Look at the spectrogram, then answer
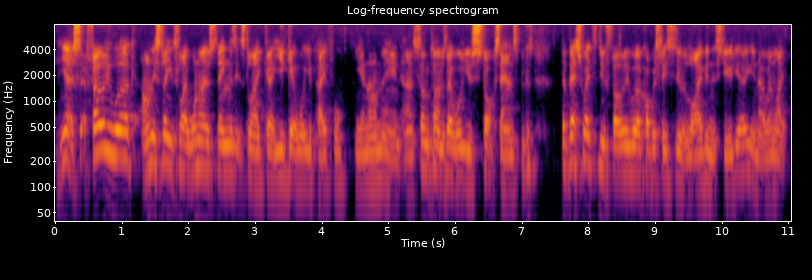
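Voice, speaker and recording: An English man telling lively anecdotes as a guest in a casual interview, often slipping into mock accents. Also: mid-range voice, quick pace, rough recording. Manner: animated storyteller who slips into Scottish impressions. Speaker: guest, special effects artist.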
